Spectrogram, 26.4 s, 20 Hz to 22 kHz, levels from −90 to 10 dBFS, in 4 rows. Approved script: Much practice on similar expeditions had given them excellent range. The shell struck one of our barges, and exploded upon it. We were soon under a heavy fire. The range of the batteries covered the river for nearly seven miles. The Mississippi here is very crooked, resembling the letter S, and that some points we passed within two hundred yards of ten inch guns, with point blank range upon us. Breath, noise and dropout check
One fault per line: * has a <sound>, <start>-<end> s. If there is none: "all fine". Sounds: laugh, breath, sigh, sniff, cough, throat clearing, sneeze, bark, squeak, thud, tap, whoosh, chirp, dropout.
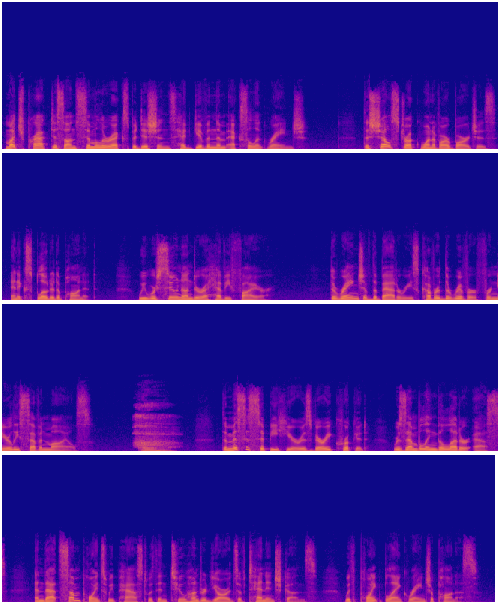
* has a sigh, 15.0-15.7 s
